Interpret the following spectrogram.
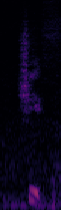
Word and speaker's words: sheath: How you pronounce it? What? Shift. Sheath. Sheath. Sheath. Sheath. S-A-E-A-T-H. S-H-E-A-T. Sheath. S-H-E-A-T-H. T-H. Yeah. Sheath. Right?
